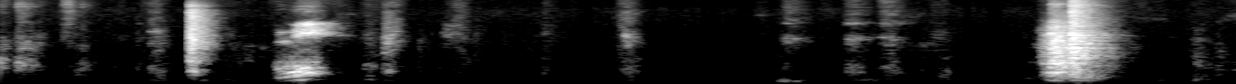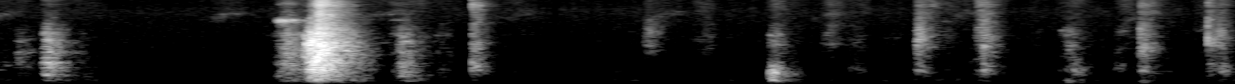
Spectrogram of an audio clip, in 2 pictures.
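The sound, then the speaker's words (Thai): A door is opened to let a pet named Tom out, with a couple of louder clunks and rattles amid scattered softer knocks and shuffling, plus occasional quiet vocal sounds. “ครับผมขออภัยนะครับต้มมัดมาเรียกร้องให้เปิดประตูนะฮะไม่งั้นเราจะได้ยินเสียงต้มอยู่ตลอดเวลาทั้งคลิปนะครับ”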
